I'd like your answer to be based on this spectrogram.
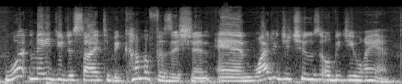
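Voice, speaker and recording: A woman's voice: mid-range voice, expressive, fairly quick, slight background noise, low-quality recording. A woman hosting an interview, asking questions and affirming answers in an encouraging way. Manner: encouraging, affirming with frequent "absolutely". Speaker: host, interviewer. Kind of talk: conversational interview.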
